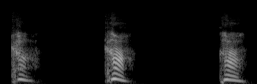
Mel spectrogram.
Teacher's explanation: pag nasa initial at middle position po may hangin Okay po so pero sa pag nasa final na po ay wala na pong hangin · So, kahit nasa initial middle po siya, pag nasa initial at middle position po, may hangin. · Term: aspirated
